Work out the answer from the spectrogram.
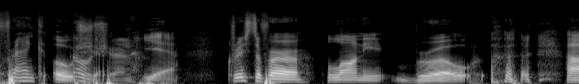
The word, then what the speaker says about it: Breaux: Christopher Lonnie Bro. It's written like Breaux, so I have no idea how to pronounce me neither, yeah. But I think it's like pro because it has like AUX on the end.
